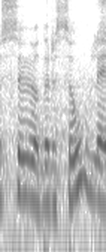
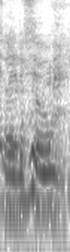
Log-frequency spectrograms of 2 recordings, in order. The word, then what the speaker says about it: Södersol: Ja, Söders OL eller Södersol. – Södersol. – Eller hur man nu ska uttala det. – Ja, det är Södersol.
